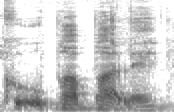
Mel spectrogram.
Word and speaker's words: Ku'upapale: This is, it's K-U apostrophe U, and then P-A-P-A-L-E. – Ku'upapale.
